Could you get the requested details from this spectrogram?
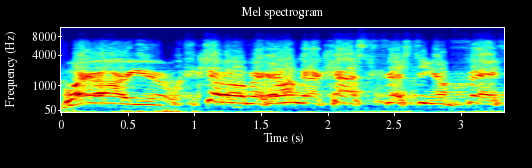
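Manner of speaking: very high, shrill, brash strongman shout. Voicing a revived wizard who sits up: shouting in strongman voice. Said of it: "just sits up and shouts".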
